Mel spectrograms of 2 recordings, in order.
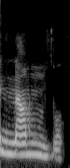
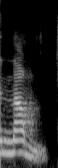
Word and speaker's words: numb: We don't say numb. We say numb.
